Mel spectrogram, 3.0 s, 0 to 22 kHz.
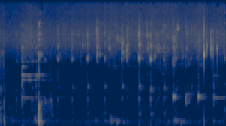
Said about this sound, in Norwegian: Eh, Museum Reserva 2019. Jeg får strekke meg over til deg, så du får litt i glasset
